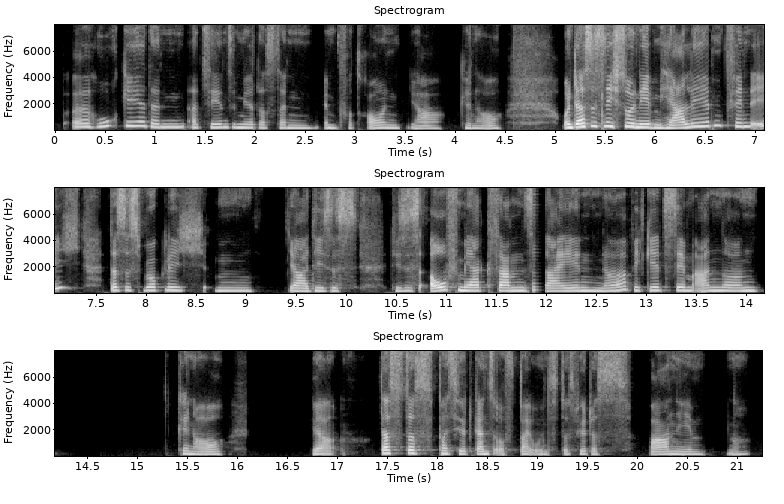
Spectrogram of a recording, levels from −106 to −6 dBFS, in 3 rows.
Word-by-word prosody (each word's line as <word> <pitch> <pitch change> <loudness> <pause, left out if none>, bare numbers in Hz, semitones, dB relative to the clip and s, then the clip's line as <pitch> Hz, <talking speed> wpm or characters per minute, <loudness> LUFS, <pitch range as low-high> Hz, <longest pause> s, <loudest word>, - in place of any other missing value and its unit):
äh, 270 -1 0
hochgehe, 335 +4 -1
dann 255 -2 -2
erzählen 230 +1 -3
Sie 235 - -6
mir 220 -1 -2
das 200 -1 -7
dann 190 -1 -5
im 195 0 -4
Vertrauen, 195 0 -5
ja, 165 -5 -7 0.2
genau. 175 -1 -6 0.6
Und 225 +2 +6
das 265 +4 +12
ist 325 -1 +7
nicht 310 -3 +5
so 285 -2 +7
nebenher 205 -4 +4
leben, 315 +9 +1
finde 295 -2 0
ich. 405 -1 -1 0.3
Das 235 +1 +3
ist 230 -3 +1
wirklich, 235 0 -2
hm, 205 -1 -3 0.3
ja, 195 -1 +2
dieses 205 - -2 0.4
dieses 205 -1 -3
Aufmerksam-Sein, 210 -2 +2
ne, 210 +7 -1
wie 230 - -2
geht's 235 +1 -1
dem 225 -2 +1
anderen? 210 0 -1 1.3
Genau, 185 -3 -2 0.9
ja. - - -1 0.4
Das 240 0 +4
das 245 0 +2
passiert 205 -2 -2
ganz 190 0 +3
oft - - -7
bei 185 - -3
uns, 180 +1 -8
dass 185 - -10
wir 195 - -3
das 190 0 -6
wahrnehmen, 175 -2 -2 0.2
ne? 180 +1 -10
210 Hz, 135 wpm, -25 LUFS, 195-245 Hz, 1.3 s, das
